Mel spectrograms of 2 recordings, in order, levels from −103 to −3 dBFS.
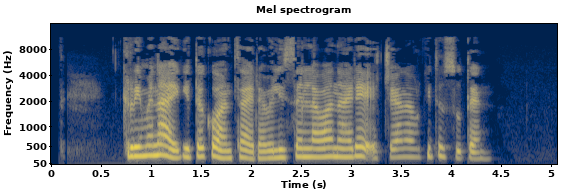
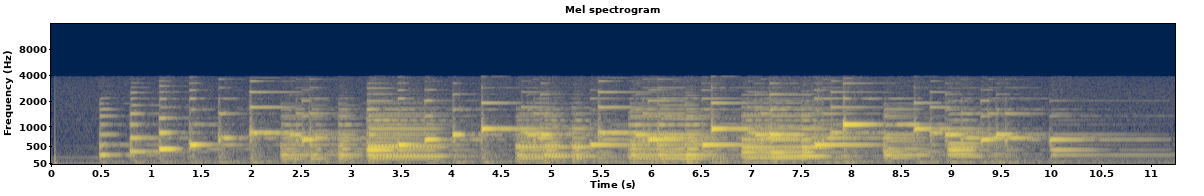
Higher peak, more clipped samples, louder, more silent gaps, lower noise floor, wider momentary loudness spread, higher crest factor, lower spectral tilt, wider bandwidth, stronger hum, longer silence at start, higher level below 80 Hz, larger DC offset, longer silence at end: about the same, -4 dBFS vs -4 dBFS; neither; about the same, -22 LUFS vs -20 LUFS; neither; first, -77 dBFS vs -42 dBFS; about the same, 12 LU vs 11 LU; about the same, 18 dB vs 16 dB; second, -4.5 dB/octave vs -10.5 dB/octave; first, 11.5 kHz vs 4 kHz; neither; first, 0.75 s vs 0.05 s; second, -74 dBFS vs -44 dBFS; neither; first, 0.7 s vs 0.15 s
